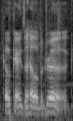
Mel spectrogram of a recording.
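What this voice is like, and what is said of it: Imitates another person's voice. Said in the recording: “my Bill Clinton impression.”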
